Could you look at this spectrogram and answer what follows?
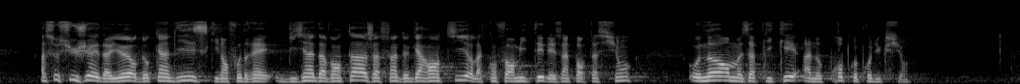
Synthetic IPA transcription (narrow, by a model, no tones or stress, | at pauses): asəsyʒɛd̪ajœʁd̪okʲɛ̃d̪izkʲilɑ̃fod̪ʁɛbjɛ̃d̪avɑ̃t̪aʒafɛ̃d̪əɡaʁɑ̃t̪ʰiʁlakɔ̃fɔʁmit̪ed̪ezɛ̃pɔʁt̪asjɔ̃ | onɔʁmzaplikʲeʔanopχɔpχəpχɔd̪yksjɔ̰̃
